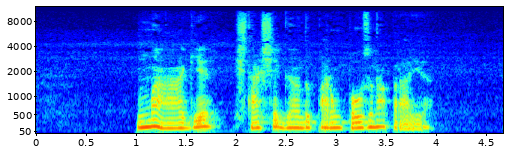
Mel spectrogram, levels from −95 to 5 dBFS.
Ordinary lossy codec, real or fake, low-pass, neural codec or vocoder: MP3, 64 kbps; real; 10.8 kHz; none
